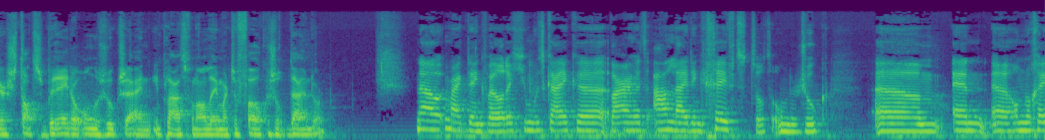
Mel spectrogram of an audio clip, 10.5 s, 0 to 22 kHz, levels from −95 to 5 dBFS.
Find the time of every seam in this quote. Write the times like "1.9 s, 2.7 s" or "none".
4.5 s, 6.1 s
